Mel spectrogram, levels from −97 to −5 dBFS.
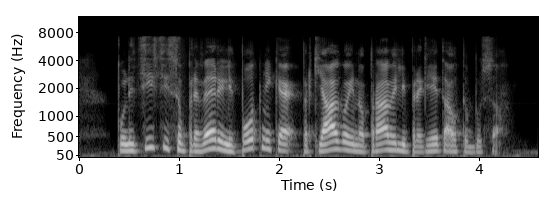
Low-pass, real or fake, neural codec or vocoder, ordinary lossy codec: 7.2 kHz; fake; codec, 16 kHz, 4 kbps, X-Codec, HuBERT features, trained on LibriSpeech; none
